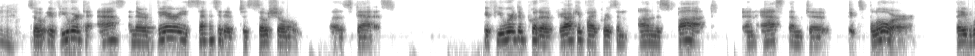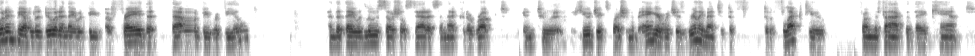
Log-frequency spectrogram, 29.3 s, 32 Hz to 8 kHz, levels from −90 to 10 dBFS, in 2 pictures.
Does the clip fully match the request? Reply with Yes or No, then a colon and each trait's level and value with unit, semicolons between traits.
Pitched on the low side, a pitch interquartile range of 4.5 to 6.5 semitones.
Yes: low, 130 Hz; average, 5.1 semitones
